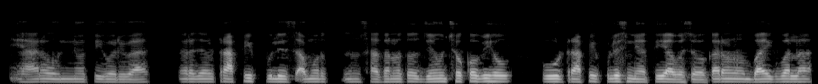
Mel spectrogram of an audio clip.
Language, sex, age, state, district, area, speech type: Odia, male, 18-30, Odisha, Mayurbhanj, rural, spontaneous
